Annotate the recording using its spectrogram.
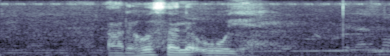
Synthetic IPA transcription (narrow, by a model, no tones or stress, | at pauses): aɾɪɦʊsanɛʔʊːjɛ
